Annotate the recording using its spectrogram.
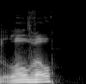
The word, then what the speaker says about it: Louisville: locals pronounce it Louisville. Like when you're drunk on bourbon.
